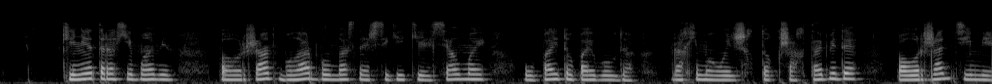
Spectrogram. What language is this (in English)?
Kazakh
